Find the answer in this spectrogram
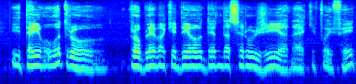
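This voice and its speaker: A man's medium-pitched voice, with ordinary pitch variation, moves at a very slow pace. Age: 80s+. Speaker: town pioneer. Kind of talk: radio interview. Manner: short of breath.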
